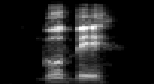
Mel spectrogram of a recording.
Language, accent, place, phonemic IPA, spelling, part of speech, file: French, France, Lyon, /ɡɔ.be/, gober, verb, LL-Q150 (fra)-gober.wav
- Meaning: 1. to swallow whole 2. to believe easily, without evidence; to buy 3. to ingest drugs, especially ecstasy or LSD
